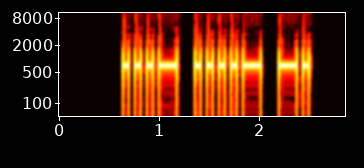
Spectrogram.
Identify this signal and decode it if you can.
Morse code, heard as a keyed tone, about 20 wpm, 700 Hz. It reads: V4N
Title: All Cut Numbers - 3-Digit 20wpm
